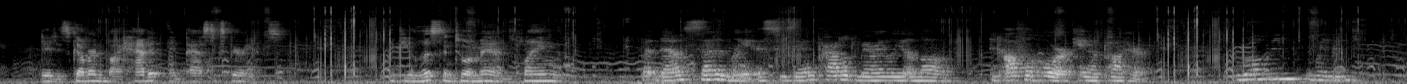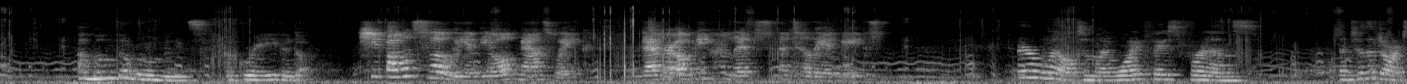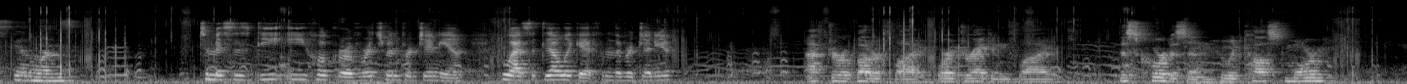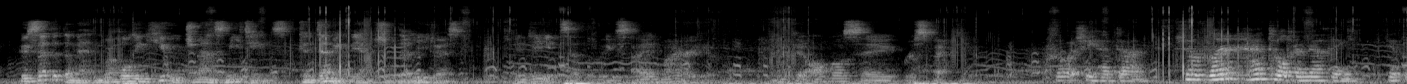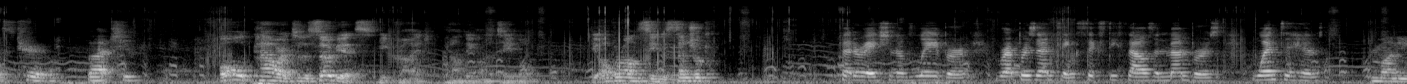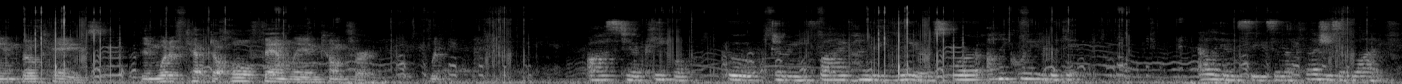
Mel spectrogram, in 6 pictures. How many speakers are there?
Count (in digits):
9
